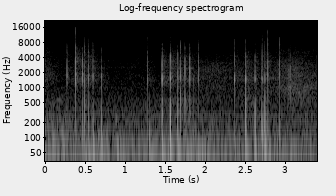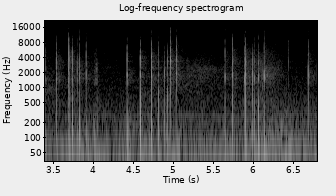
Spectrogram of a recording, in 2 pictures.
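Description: Long nails tap and scratch the surface of a hollow, translucent plastic moon lamp sphere that is lit and held up in both hands. Quick, dry clicks come in uneven bursts, with soft scratchy rasps between them. Each tap is bright and dies away almost at once.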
